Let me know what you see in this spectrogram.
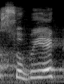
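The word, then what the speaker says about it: Subjekt: ऐ सुबक्ट because in German language J is pronounced eight य सो वी से इट सुबक्ट नाउ सुबियक्ट in English is called as सब्जेक्ट सो यस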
